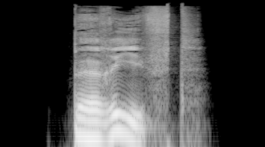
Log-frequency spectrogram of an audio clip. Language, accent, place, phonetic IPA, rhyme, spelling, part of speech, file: German, Germany, Berlin, [bəˈʁiːft], -iːft, berieft, verb, De-berieft.ogg
- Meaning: second-person plural preterite of berufen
